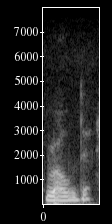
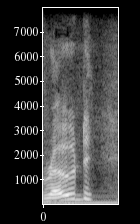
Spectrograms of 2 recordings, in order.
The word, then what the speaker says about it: robe: She was wearing an assorted-colored house robe and sandals. Okay, all right. Let's make sure that we're pronouncing a B sound here instead of road. It's robe.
